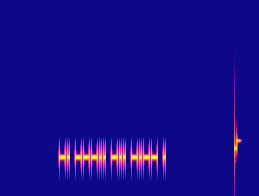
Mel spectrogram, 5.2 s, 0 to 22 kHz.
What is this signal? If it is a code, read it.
Morse code, heard as a keyed tone, about 30 wpm, 700 Hz. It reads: N8DYE
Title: USA Call Signs - 5 Characters - 2x Character Spacing - 30wpm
